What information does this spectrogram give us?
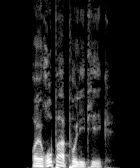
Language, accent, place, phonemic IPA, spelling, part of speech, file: German, Germany, Berlin, /ɔɪ̯ˈroːpapoliˌtiːk/, Europapolitik, noun, De-Europapolitik.ogg
- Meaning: European politics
